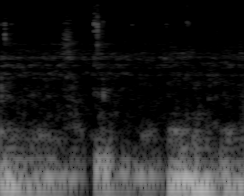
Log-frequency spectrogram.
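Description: Computer keyboard keys clicking: a handful of separate keystrokes, each with a low thump, as a short word of code is typed.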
